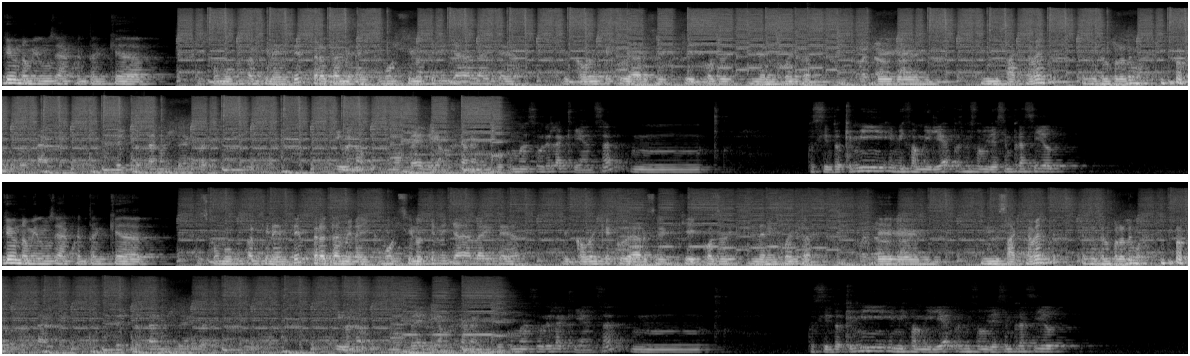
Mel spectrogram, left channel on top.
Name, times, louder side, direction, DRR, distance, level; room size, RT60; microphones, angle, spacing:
voice 1, 0.0-1.4 1.9-5.2 5.6-9.4 9.8-11.9, right 1 dB, 20° right, 5 dB, 1.1 m, -21 dB
sound 1, 1.7-16.9, left 3 dB, 55° left, 1.5 m, -26 dB
voice 2, 2.3-2.7 8.5-9.2 12.0-12.7 13.0-14.5 15.2-18.9 19.9-22.4, left 2 dB, 80° left, 4 dB, 1.5 m, -31 dB
15.0 x 11.5 x 3.6 m, 0.82 s
head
